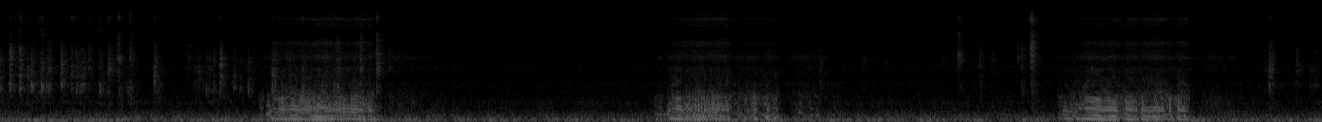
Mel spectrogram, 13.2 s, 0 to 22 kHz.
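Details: Sleeping senior Boston Terrier Lulu, aged 15, snores steadily. Three low, throaty, buzzing snores about a second long arrive roughly every four seconds, with quiet breathing and faint clicks between.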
